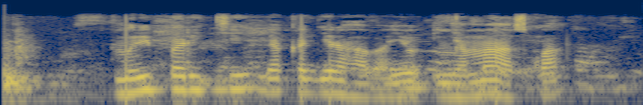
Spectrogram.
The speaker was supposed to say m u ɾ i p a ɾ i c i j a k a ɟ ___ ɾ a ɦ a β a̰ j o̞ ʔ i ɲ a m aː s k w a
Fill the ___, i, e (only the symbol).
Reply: e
